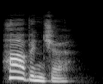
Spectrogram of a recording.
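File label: "harbinger", British English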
